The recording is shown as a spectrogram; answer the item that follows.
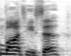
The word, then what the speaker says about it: Bautista: how do you say his last name it's Bautista but but-- ista is what wrestling's wrestling fans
